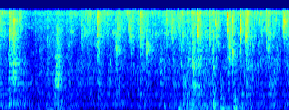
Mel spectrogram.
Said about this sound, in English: So we'll start by washing our hands.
